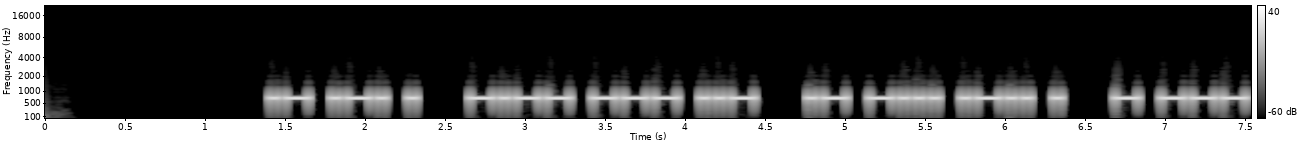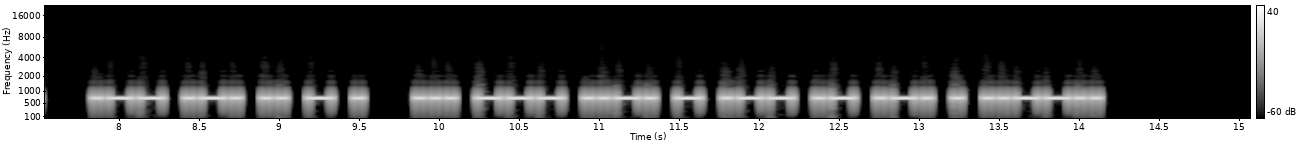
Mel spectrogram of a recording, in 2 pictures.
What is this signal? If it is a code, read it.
Morse code, heard as a keyed tone, about 25 wpm, 700 Hz. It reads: ARE YOU ABLE TO WRITE SOFTWARE?
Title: Sentences from Top 1000 Words - Review Part 3 - 25wpm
